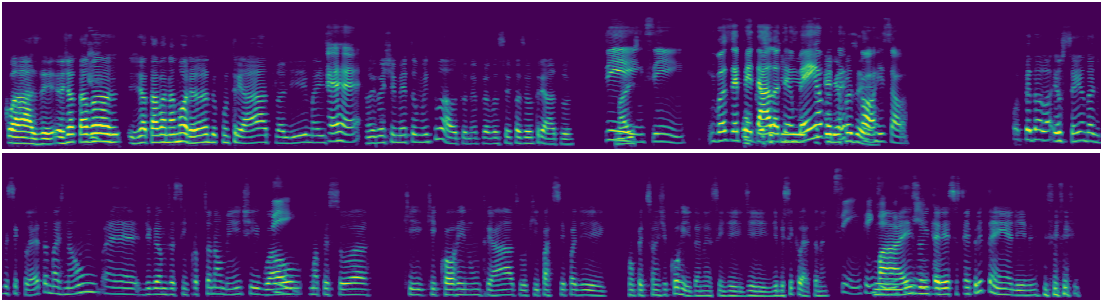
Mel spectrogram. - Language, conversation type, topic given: Portuguese, podcast, Qual hobby te ajuda a desestressar nos fins de semana?
- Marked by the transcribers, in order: other background noise; laugh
